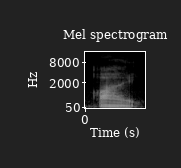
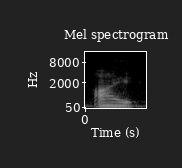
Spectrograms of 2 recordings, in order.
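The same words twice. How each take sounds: No difference in how they are said.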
